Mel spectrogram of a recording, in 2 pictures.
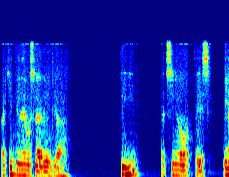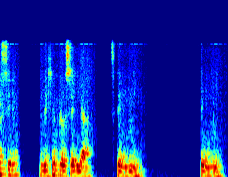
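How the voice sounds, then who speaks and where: A man's voice: medium pitch, slow, pauses often, dark tone, highs cut off. A man teaching a lesson, patiently naming each letter and repeating every example word. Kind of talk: slow lesson, spelling out letters and sounds.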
